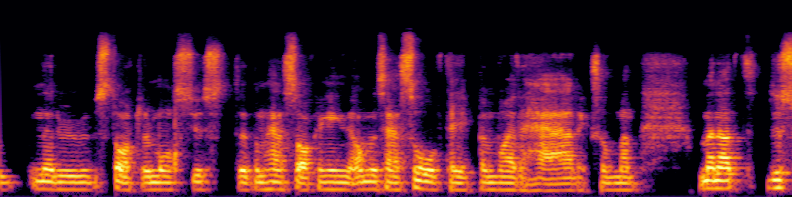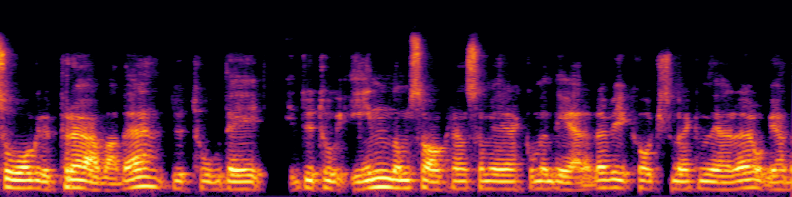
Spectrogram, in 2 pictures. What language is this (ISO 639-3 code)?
swe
